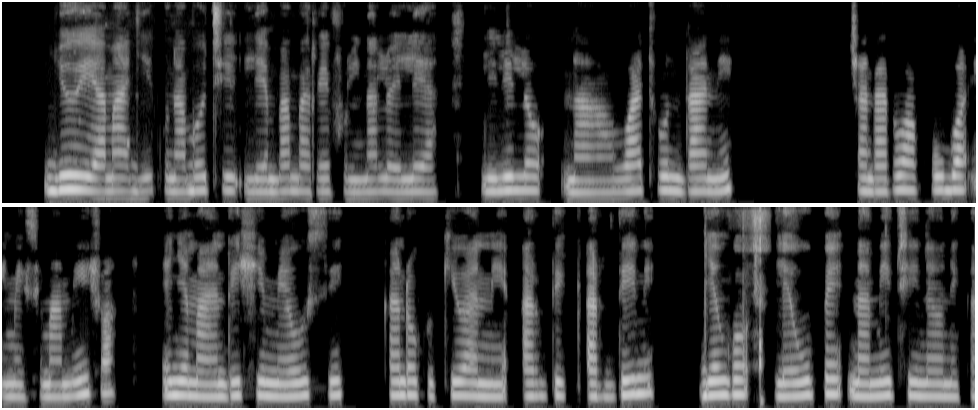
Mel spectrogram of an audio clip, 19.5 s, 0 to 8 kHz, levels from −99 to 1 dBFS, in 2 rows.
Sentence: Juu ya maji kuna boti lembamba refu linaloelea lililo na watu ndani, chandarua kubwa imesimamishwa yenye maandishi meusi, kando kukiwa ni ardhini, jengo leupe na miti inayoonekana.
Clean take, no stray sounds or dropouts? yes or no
yes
